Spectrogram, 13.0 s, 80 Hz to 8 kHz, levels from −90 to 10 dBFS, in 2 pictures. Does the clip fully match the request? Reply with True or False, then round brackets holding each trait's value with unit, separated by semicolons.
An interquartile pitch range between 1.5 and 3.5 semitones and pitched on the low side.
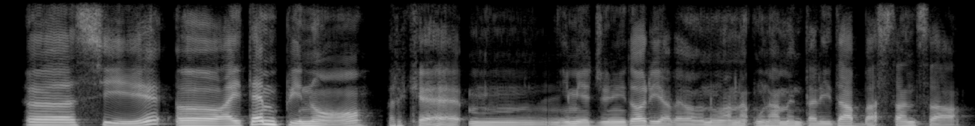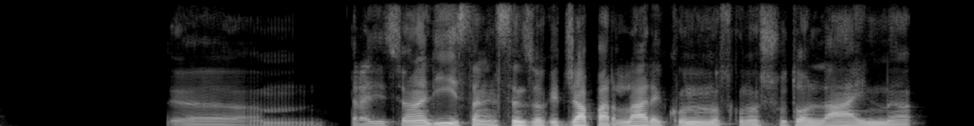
True (2.8 semitones; 120 Hz)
